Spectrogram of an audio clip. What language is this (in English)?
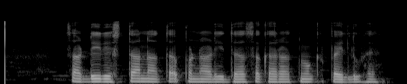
Punjabi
